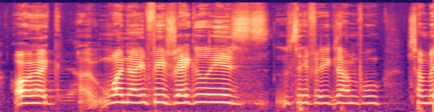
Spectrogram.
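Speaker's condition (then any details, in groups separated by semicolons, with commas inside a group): Cerebral palsy; spastic cerebral palsy, diagnosed before school age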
